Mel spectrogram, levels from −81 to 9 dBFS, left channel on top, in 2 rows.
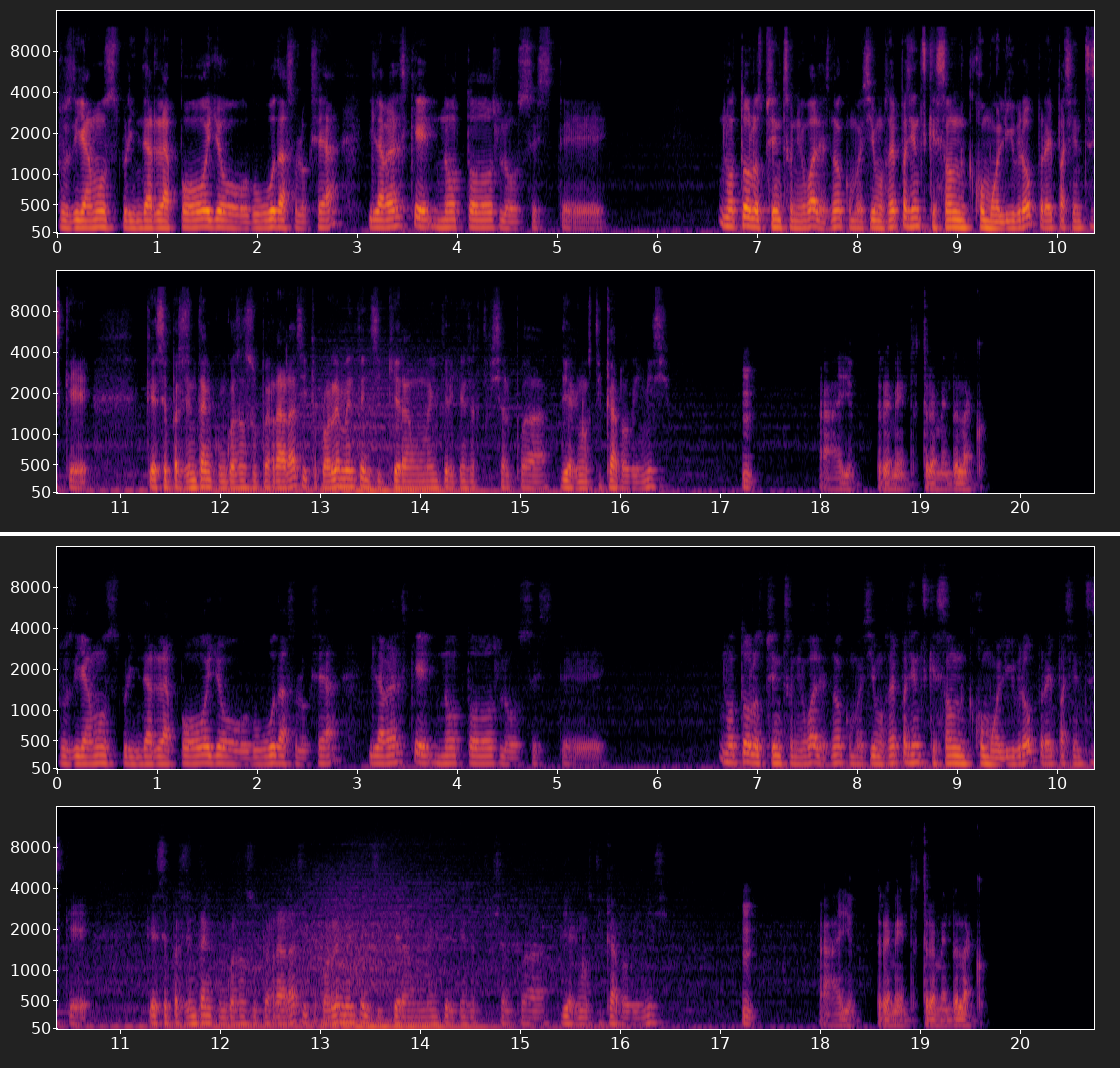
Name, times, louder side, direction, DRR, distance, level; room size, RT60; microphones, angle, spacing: voice 1, 0.0-5.5 6.6-10.7 11.3-16.4, left 5 dB, 70° left, 0.3 m, -28 dB
Bus, 1.4-18.5, right 1 dB, 85° right, 0.9 m, -43 dB
voice 2, 18.0-19.6, equal, 10° right, 0.4 m, -34 dB
3.6 x 2.3 x 4.3 m
head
